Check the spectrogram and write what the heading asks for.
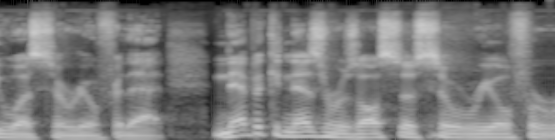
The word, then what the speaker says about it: Nebuchadnezzar: The person's name rhymes with Snebzar. Snal Gastanzar. It's Nebuchadnezzar.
